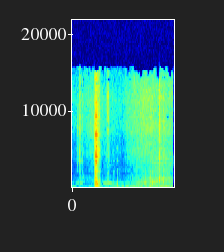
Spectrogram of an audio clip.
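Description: A single sharp knock about half a second in, then a steady low hum inside the car cabin.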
